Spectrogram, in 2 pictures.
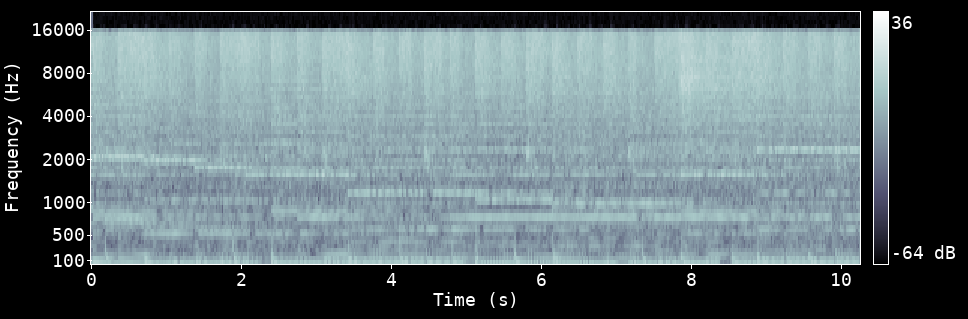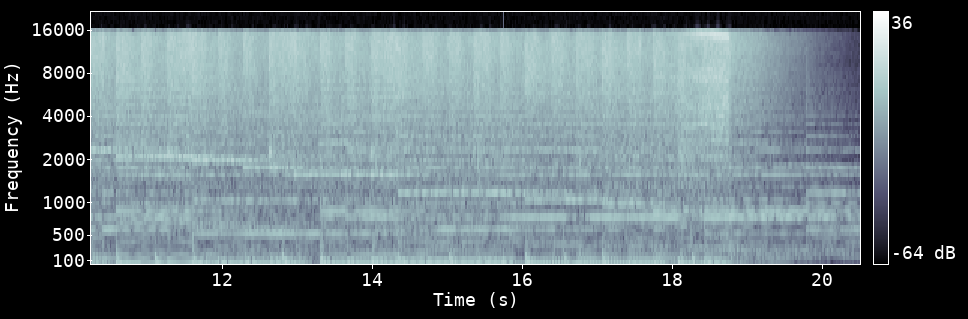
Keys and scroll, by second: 12.0 ctrl+shift+i, 15.6 Return, 16.6 ctrl+shift+i, 19.3 Delete.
